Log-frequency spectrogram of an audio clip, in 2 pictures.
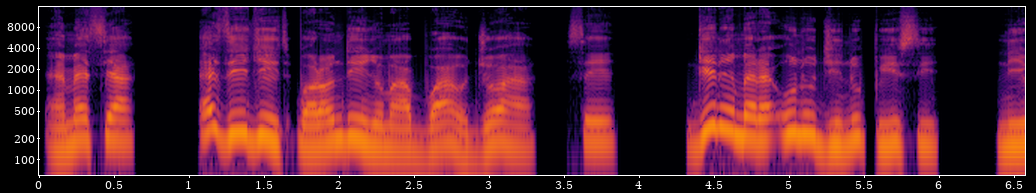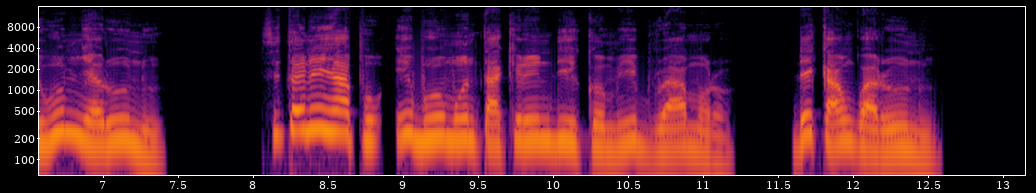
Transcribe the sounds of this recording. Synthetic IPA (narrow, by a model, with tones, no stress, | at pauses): e˨me˦si˦a˦ | e˦zi˨i˦d͡ʒi˨ptk͡pɔ˨ɾɔ˨n̩˦di˦˨ɲo˨m˨a˨bʊ˨a˦ɦʊ˨d͡ʒo˦ɦa˦ | sɪ˦ | ɡɪ˦nɪ˨me˨ɾe˨ʔu˦nu˨d͡ʒi˨nu˦pu˨i˦si˦ | ni˨wu˦m̩˦ɲe˨ɾu˦nṵ˨ | si˦te˦ni˦ɦa˦pʊ˨ɪ˦ɡ͡bu˨u˦mʊ˨n̩˦ta˨kɪ˦ɾɪ˦n̩˦di˦i˨ko˨m̩˦ɦi˦bɾu˨a˦mʊ̰˨ɾʊ̰˨ | dɪ˦ka˨ŋ̩˦ɡʷa˨ɾu˦nṵ˨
